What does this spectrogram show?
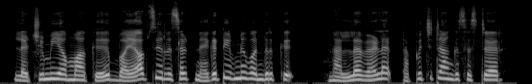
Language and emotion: Tamil, happy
